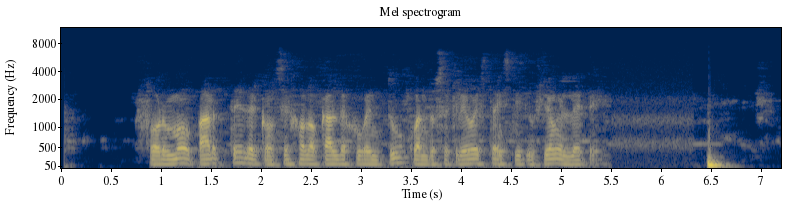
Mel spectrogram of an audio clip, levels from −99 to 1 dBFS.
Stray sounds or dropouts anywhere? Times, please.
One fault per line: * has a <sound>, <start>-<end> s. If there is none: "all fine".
all fine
